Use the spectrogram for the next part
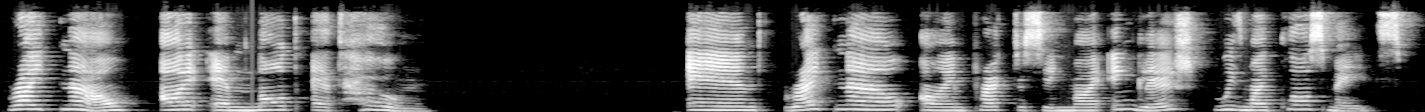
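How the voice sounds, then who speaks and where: Woman English teacher with a high voice, reading example phrases slowly and steadily for learners. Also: dull audio. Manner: slow, deliberate, evenly paced reading. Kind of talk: reading model sentences for learners.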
